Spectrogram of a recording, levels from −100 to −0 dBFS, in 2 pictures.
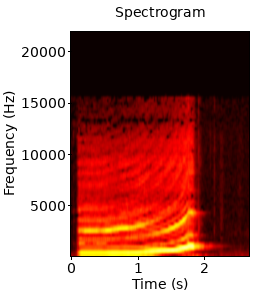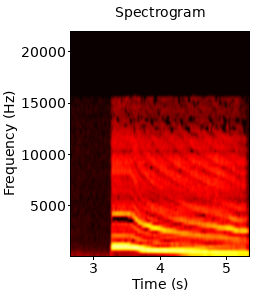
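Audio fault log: No faults heard anywhere in this sound recording.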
